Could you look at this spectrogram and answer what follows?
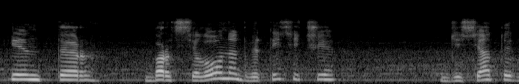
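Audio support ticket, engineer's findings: No fault found in this speech clip. Call path via Opus working as expected; high end stops at about 8 kHz, consistent with wideband coding at a modest bitrate, around 32 kbps.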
